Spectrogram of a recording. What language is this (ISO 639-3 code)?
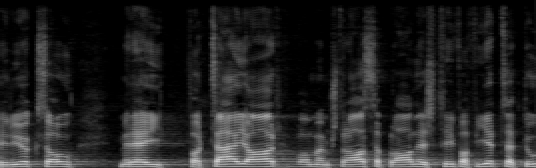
gsw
